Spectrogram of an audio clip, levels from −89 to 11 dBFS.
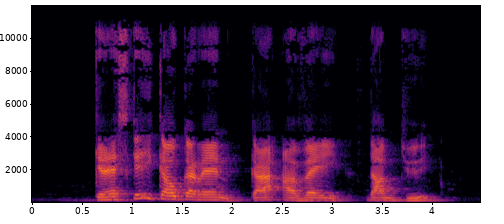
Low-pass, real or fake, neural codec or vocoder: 10.8 kHz; real; none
